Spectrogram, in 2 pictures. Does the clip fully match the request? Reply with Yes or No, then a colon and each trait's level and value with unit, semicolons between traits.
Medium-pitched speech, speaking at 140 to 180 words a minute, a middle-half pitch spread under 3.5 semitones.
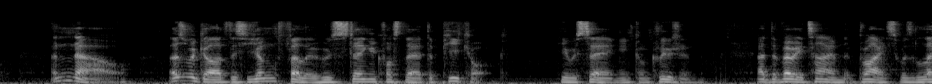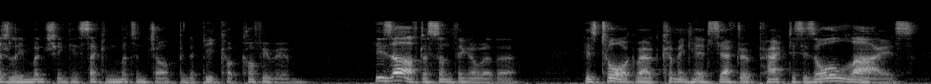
No: low, 105 Hz; average, 175 wpm; average, 2.8 semitones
